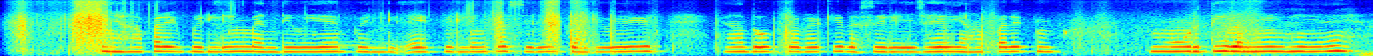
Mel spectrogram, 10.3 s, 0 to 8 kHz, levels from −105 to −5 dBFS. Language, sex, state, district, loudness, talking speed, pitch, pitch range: Hindi, female, Maharashtra, Chandrapur, -26 LUFS, 175 wpm, 245 Hz, 235-250 Hz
